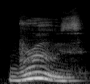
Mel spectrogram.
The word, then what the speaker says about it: bruise: Bruise.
